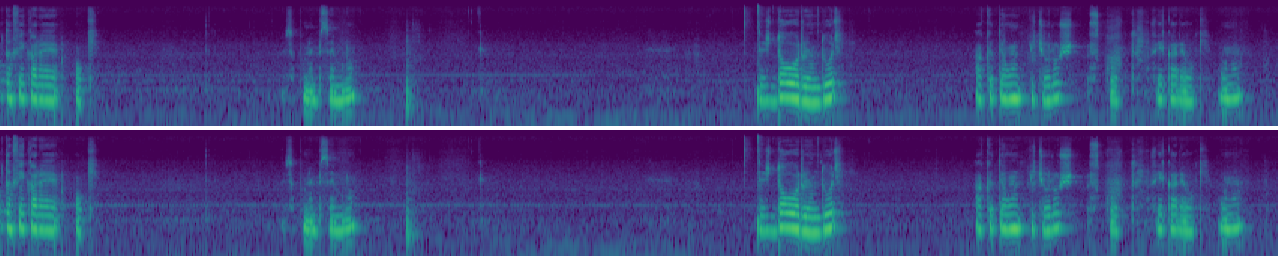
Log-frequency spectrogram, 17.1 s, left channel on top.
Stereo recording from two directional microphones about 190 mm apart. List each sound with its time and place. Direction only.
0.0 s speech: 10° right (ahead or behind)
3.7 s speech: centre (ahead or behind)
10.0 s speech: centre (ahead or behind)
13.0 s speech: centre (ahead or behind)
